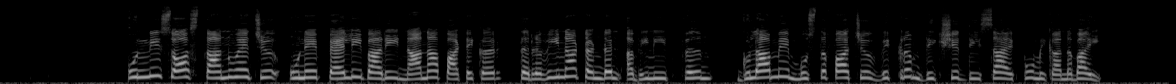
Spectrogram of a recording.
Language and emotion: Dogri, neutral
